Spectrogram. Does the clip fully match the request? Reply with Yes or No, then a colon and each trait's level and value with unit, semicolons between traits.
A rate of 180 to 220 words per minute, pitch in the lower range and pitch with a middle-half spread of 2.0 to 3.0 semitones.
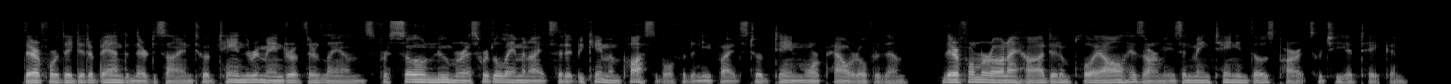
Yes: average, 200 wpm; very low, 90 Hz; narrow, 2.4 semitones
